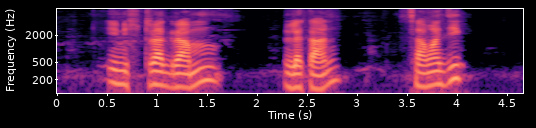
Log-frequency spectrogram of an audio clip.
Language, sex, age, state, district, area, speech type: Santali, male, 45-60, West Bengal, Malda, rural, spontaneous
